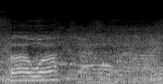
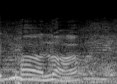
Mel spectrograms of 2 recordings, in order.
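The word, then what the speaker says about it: Perła: Yeah, so I think this beer is called Perwa. I think a lot of people say Perla, but correct me if I'm wrong, but I think this L symbol, you pronounce it as a W.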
